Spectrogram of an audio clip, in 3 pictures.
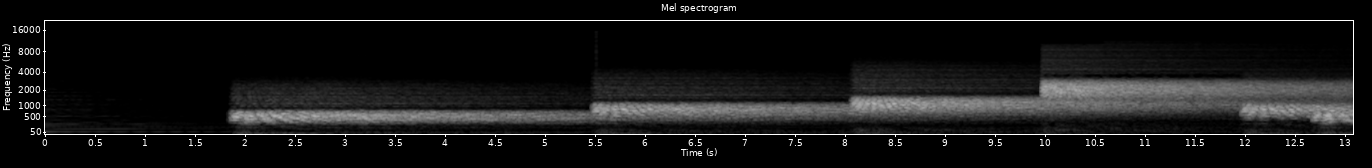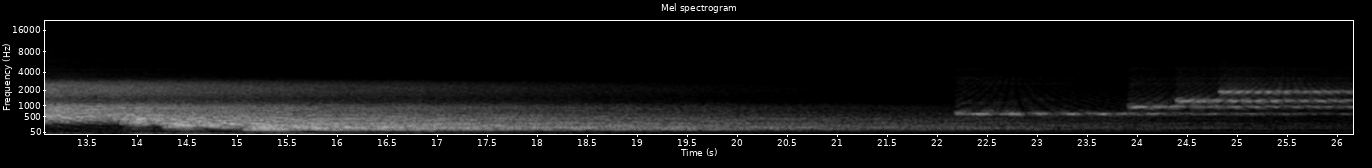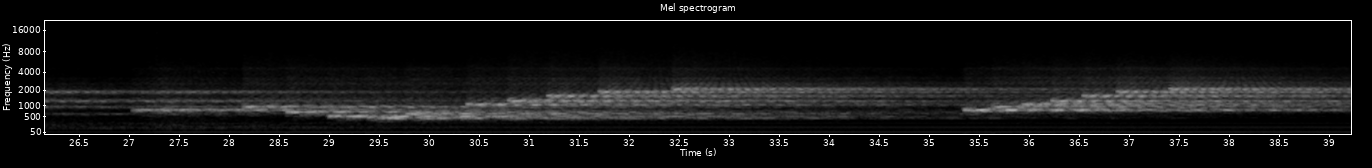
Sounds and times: Synthesizer: 0:01.8 - 0:39.2.

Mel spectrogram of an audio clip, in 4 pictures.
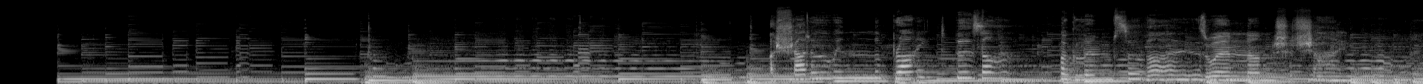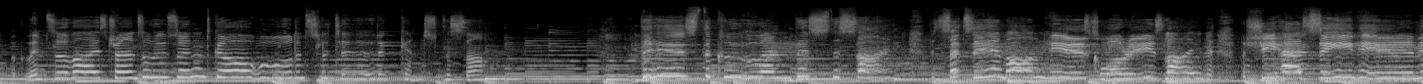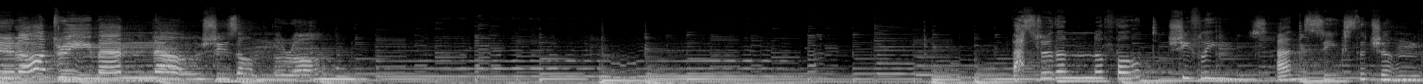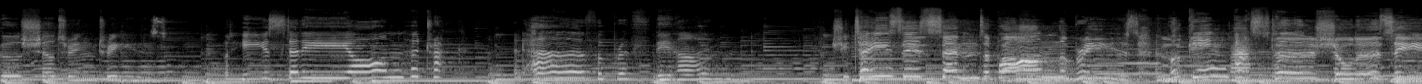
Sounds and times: Flamenco: 0:00.6 - 0:40.0, 0:44.0 - 0:56.9
Acoustic guitar: 0:00.6 - 0:56.9.

